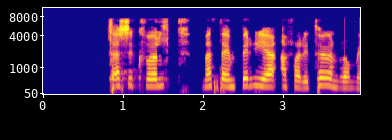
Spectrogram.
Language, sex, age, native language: Icelandic, female, 30-39, Icelandic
